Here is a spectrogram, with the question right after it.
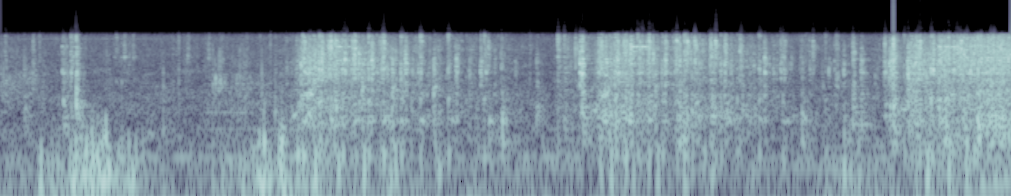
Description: The mower's engine then raced and rattled, the sign of a bent crankshaft.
